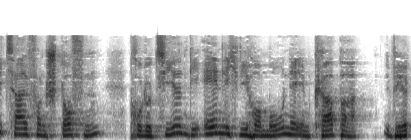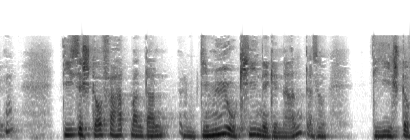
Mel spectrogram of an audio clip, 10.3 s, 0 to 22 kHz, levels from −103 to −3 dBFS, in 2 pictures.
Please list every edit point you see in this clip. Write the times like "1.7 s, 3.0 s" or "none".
none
